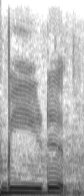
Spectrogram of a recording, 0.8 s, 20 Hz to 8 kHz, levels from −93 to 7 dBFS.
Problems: none marked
